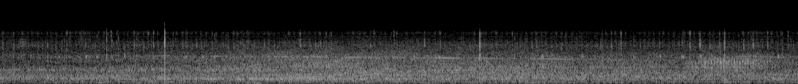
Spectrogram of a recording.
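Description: Bicycle tyres hum on smooth asphalt.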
